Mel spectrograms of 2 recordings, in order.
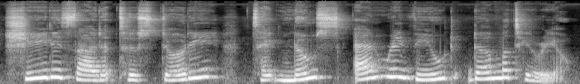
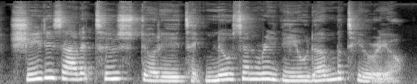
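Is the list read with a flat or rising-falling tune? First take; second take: rising-falling; flat. First: Pitch rises on list items, falls at the end. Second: The list is read in a flat, neutral tune. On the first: The speaker calls it right. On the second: The speaker calls it wrong.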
